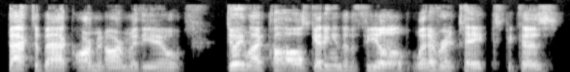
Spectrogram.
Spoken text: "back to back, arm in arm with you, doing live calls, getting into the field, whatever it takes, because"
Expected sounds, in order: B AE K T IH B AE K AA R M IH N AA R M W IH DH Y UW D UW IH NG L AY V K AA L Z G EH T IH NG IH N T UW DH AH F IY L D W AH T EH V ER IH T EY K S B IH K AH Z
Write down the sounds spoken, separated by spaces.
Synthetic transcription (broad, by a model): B AE K T IH B AE K AA R M IH N AA R M W IH DH Y UW D UW IH NG L AY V K AA L Z G EH T IH NG IH N T UW DH AH F IY L D W AH T EH V ER IH T EY K S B IH K AH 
